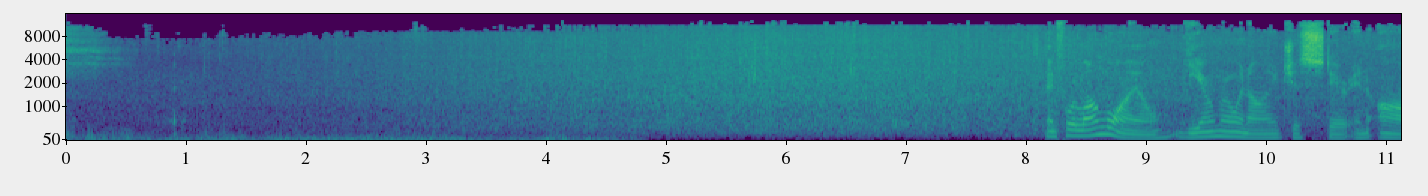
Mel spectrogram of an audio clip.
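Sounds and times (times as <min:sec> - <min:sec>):
light breezy hiss: 0:00.0 - 0:11.1
mountain lake water rushing and lapping: 0:01.6 - 0:11.1
speech: 0:08.2 - 0:11.1.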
